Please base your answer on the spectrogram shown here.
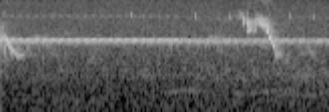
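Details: Blue-black grassquit singing and hopping in the wild: two quick, sharp notes sweeping downward, about two seconds apart, over a steady high insect hum.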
